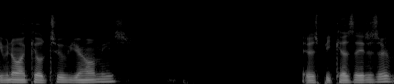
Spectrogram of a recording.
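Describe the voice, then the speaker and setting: Fairly low and dark, mellow in tone, a man's voice moves at a fairly quick pace. The recording is very clean with a silent background and a dry, close sound with no echo. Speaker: gaming youtuber. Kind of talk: let's play commentary. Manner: quieter than usual; casual.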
